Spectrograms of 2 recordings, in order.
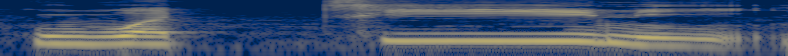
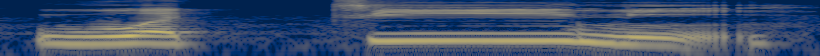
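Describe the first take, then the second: No difference in how they are said.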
